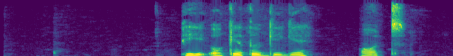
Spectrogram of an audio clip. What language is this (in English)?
Luo (Kenya and Tanzania)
